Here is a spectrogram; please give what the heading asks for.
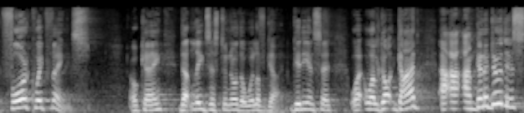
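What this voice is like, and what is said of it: Southern Tennessee accent. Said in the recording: “I must speak with my southern Tennessee accent”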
